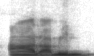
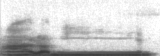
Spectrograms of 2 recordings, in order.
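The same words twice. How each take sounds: First: The final long vowel is cut short. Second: The final long vowel is held for a long time. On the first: The speaker calls it wrong. "Bukan alamin" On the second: The speaker calls it right. "Oh ini dibaca panjang, dibaca panjang ya mungkin lima harokat"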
